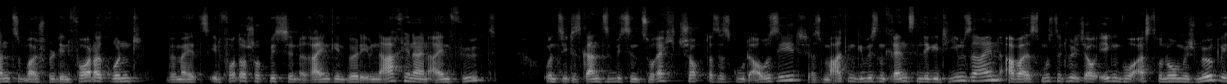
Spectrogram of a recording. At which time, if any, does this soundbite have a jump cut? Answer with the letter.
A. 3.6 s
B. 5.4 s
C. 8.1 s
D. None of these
C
